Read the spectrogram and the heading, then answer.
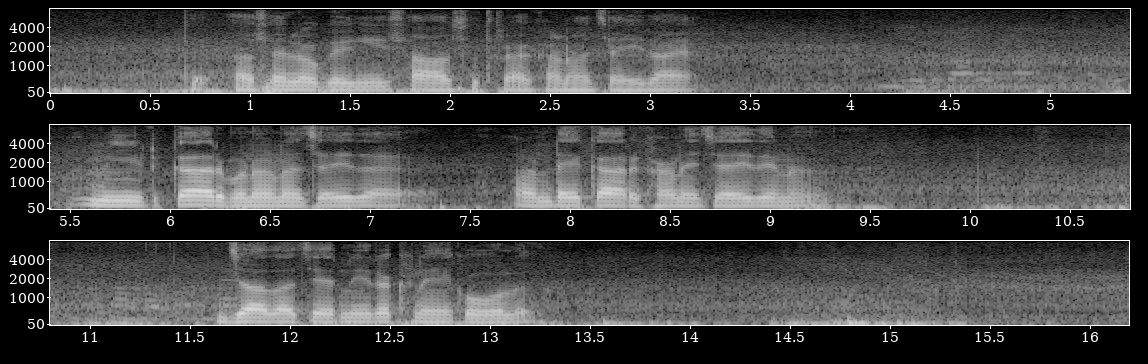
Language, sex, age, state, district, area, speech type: Dogri, male, 45-60, Jammu and Kashmir, Jammu, rural, spontaneous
